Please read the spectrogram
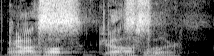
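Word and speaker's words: Gosselaar: I don't know how to say his last name. – Gosler. – Okay. Yeah. So it's easier to say than it looks.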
